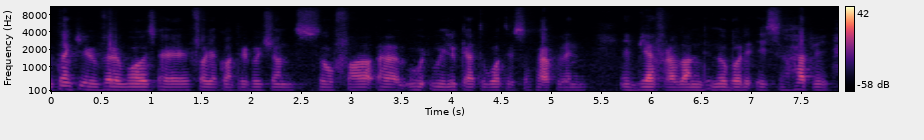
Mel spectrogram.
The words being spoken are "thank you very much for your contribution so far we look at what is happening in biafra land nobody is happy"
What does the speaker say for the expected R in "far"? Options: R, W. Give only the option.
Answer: W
